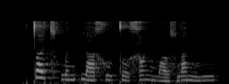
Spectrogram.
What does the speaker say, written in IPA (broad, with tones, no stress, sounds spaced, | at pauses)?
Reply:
t̪ a˥˩ ɪ̯ t͡sʰ w ə˧˥ n p j ä˧˥ x u˧˥ t̪ ɤ˨˩ x ɑ˥˩ ŋ m ɑ˨˩ ʊ̯ s w a˥˩ n m y˥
